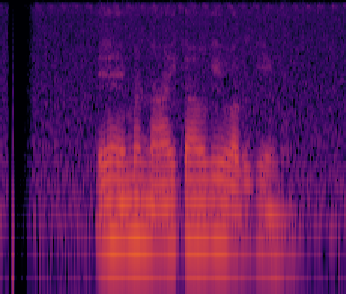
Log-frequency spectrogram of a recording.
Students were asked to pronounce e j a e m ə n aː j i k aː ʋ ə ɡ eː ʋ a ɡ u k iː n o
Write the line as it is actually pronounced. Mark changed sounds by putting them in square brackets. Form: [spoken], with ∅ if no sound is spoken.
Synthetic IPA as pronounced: e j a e m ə n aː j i k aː ʋ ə ɡ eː ʋ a ɡ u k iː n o

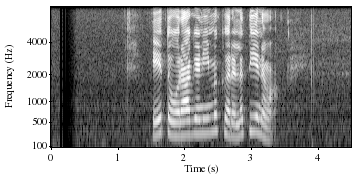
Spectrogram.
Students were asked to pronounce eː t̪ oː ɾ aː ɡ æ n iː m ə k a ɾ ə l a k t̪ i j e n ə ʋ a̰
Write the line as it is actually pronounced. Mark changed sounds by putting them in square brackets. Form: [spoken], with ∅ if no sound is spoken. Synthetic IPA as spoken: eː t̪ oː ɾ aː ɡ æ n iː m ə k [ə] ɾ ə l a [∅] t̪ i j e n ə ʋ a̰

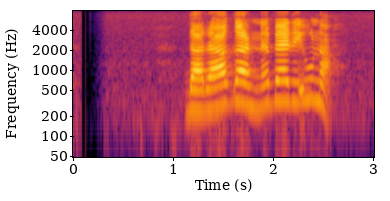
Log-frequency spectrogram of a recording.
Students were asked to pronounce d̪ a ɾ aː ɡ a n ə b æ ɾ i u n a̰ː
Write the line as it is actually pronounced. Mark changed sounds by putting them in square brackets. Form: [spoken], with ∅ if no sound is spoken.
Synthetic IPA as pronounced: d̪ a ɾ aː ɡ a [nː] ə b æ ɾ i u n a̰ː

